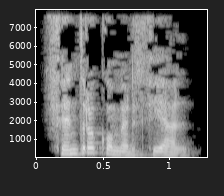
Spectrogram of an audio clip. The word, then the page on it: el centro comercial: European Spanish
